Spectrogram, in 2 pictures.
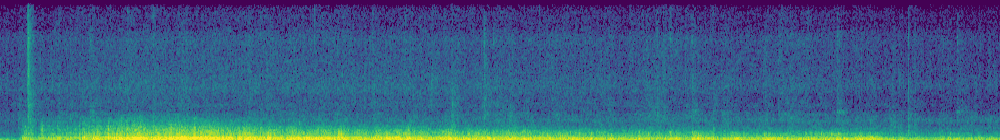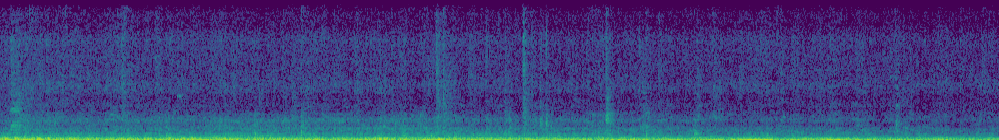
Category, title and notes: Soundscapes > Nature
A thunderstorm - long, building thunder roll, then distant rumbles.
